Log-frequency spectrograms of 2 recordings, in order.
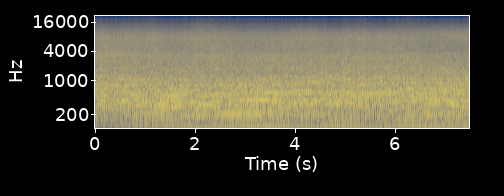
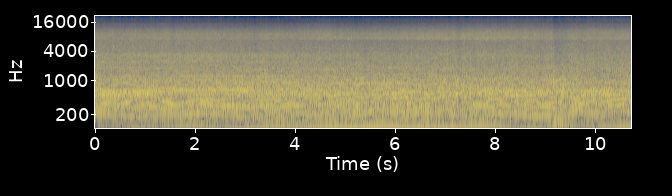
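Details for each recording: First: Bandsaw sawmill blade laboring through a bad cut: steady harsh gritty roar under the engine drone, the band fighting the wood and grinding, producing an ugly cut; blade straining and grinding in cut. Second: Band sawmill cutting fast to avoid band bounce and sawdust packing; steady, even engine and band drone with no flutter or chatter; band mirror smooth with zero buildup afterward, running great.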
